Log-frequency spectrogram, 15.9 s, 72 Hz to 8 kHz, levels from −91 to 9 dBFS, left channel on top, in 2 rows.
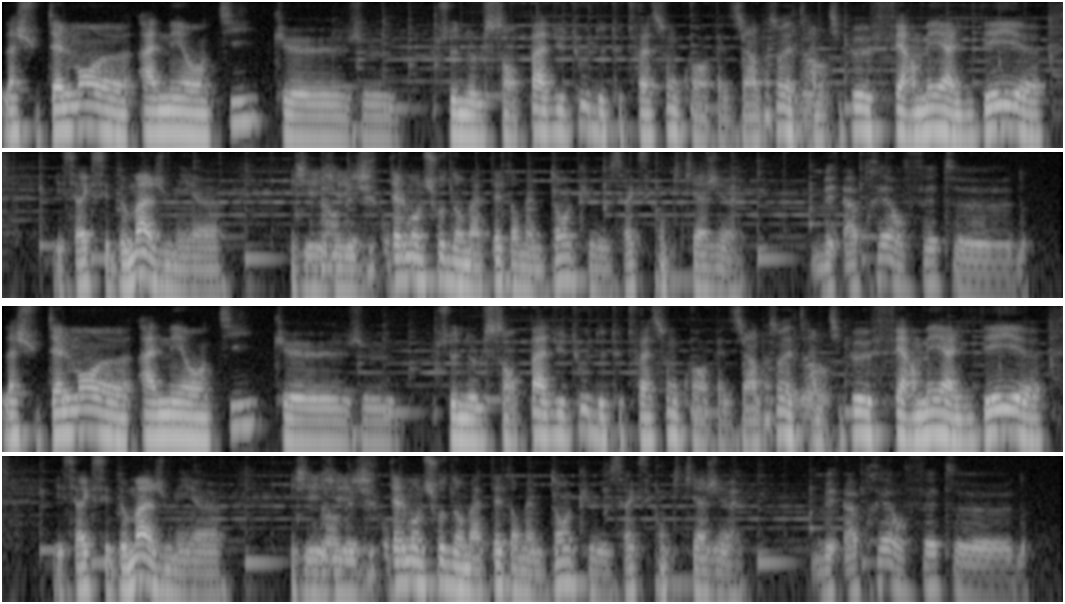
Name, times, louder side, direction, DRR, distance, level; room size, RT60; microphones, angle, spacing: voice 1, 0.0-3.0 3.3-8.1 8.3-9.6 10.1-13.5, equal, 5° left, 0.4 m, -28 dB
sound 1, 2.5-14.8, left 2 dB, 50° left, 0.5 m, -47 dB
voice 2, 5.9-6.2 10.2-11.1 14.0-15.6, equal, 80° left, 1.8 m, -36 dB
3.2 x 2.4 x 3.1 m
head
